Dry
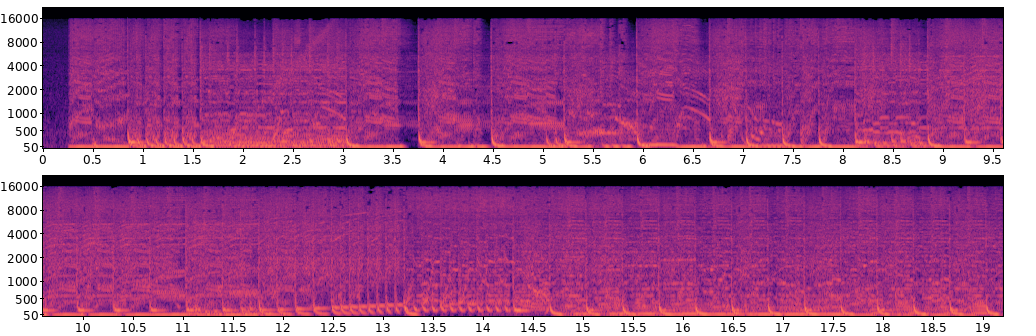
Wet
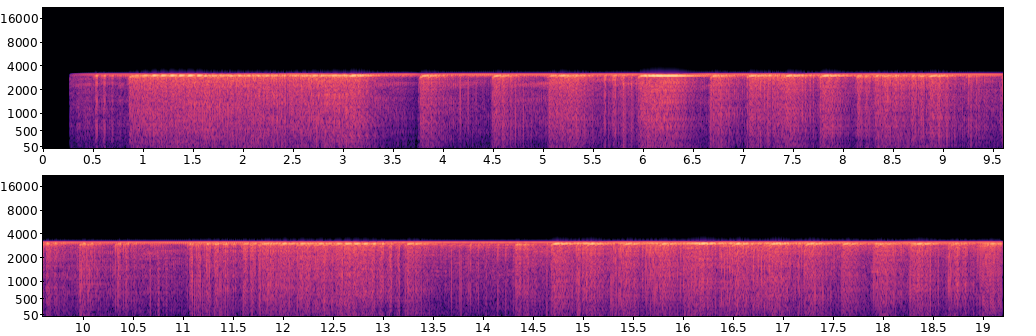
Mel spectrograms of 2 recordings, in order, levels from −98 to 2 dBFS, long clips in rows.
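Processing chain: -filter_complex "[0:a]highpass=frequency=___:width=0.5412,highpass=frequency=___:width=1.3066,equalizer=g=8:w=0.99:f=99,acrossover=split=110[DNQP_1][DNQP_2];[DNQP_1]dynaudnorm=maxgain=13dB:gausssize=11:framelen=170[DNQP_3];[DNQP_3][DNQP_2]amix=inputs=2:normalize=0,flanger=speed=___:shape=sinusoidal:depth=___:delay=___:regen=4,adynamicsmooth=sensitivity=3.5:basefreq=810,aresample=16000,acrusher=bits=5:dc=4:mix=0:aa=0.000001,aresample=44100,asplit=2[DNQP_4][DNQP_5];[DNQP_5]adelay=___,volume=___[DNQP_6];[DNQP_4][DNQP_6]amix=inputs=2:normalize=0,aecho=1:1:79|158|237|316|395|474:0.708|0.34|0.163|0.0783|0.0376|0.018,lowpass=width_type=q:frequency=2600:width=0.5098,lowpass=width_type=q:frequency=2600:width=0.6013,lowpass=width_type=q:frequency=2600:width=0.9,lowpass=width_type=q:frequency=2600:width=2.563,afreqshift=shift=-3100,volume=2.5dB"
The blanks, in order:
68, 68, 0.45, 2.5, 7.3, 50, -12dB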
